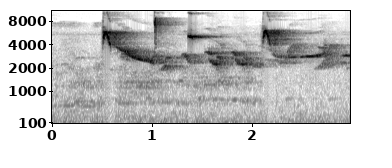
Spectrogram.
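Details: Olive-backed sunbird (konin) song used to tutor songbirds: long high notes sliding downward into sustained, wavering lower whistles, with a brief sharp note between.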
